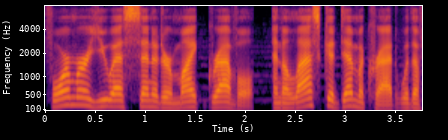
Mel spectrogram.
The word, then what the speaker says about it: Gravel: gruh-VELL, pronounced gruh-VELL, was drawn to politics at a young age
